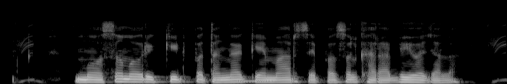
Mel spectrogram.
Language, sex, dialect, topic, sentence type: Bhojpuri, male, Southern / Standard, agriculture, statement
